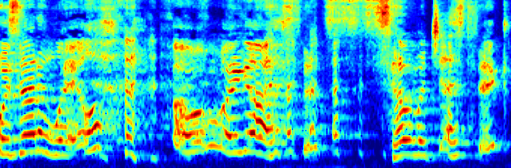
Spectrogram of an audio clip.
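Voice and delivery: very high, near-tearful, half-crying voice full of wonder. Retelling watching a whale peek out of the water, imitating half crying. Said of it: "I'm like half crying".

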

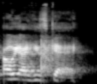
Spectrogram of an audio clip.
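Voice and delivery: put-on offhand, nonchalant child voice. Retelling what one of the girls said about Colin: imitating Savannah, nonchalant. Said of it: "so nonchalant".

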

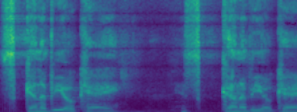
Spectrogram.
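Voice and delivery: whispering. Retelling what is heard on prayer walks: whispering. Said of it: "Sometimes he just whispers".

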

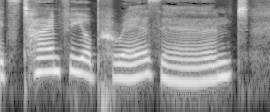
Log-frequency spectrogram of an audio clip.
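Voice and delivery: put-on seductive voice, slow, words drawn out. Retelling a bedroom surprise for a partner: retelling a put-on sexy voice. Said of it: "trying out the sexiest voice I could muster".

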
